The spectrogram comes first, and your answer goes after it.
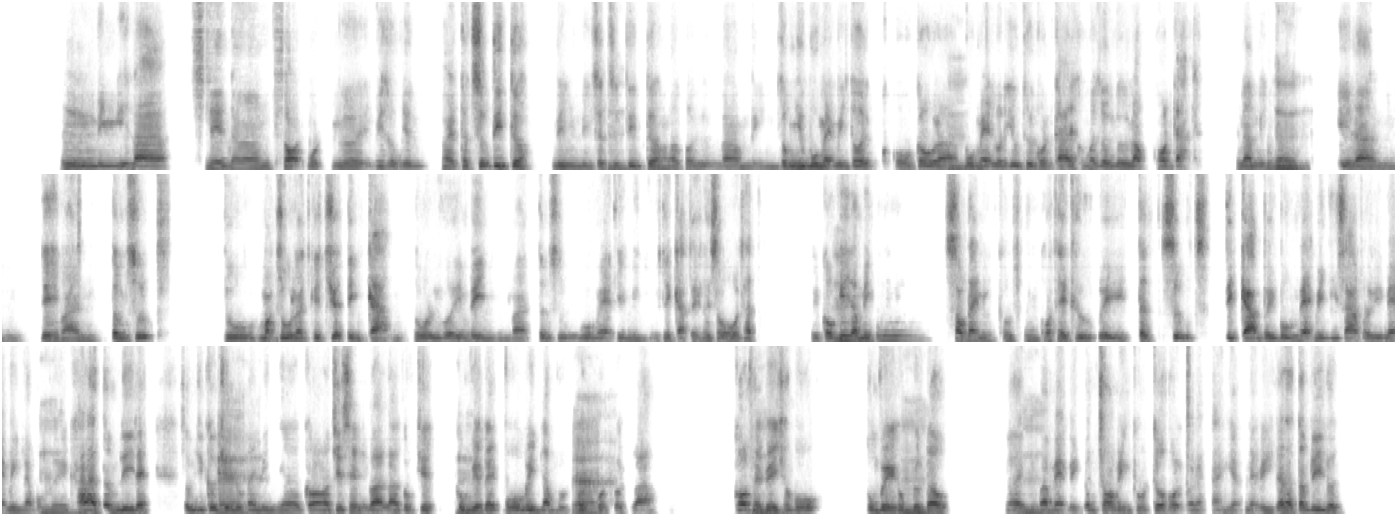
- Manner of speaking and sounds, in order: other background noise; tapping
- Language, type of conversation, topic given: Vietnamese, podcast, Khi cần lời khuyên, bạn thường hỏi ai và vì sao?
